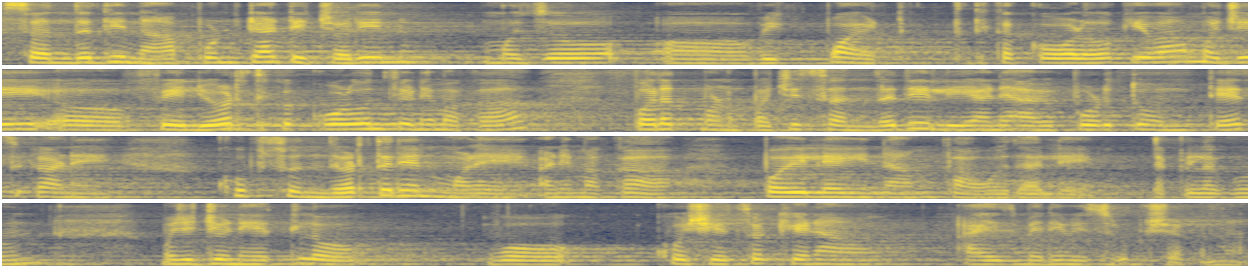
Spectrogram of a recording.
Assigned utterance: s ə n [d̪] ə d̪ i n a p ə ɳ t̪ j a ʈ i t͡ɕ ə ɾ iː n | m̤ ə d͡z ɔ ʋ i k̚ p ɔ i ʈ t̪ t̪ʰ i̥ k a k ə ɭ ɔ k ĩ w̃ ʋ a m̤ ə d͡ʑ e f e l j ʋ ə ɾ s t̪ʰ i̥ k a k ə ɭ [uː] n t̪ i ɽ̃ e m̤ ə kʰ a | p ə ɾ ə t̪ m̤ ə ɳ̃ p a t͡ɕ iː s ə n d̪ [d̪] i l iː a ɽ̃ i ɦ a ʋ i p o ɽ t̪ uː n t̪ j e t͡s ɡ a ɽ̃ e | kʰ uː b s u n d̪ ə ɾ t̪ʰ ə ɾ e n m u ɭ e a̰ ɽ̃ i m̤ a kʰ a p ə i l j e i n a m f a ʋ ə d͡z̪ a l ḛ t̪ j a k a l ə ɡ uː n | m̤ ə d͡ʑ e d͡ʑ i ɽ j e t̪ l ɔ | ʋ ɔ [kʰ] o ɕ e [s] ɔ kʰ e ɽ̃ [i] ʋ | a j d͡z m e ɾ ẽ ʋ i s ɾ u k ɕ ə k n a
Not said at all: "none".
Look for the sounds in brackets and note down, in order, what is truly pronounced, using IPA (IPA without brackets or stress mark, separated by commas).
d̪, uː, d̪, kʰ, t͡s, a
